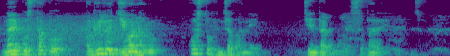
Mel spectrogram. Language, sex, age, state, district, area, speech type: Nepali, male, 60+, West Bengal, Kalimpong, rural, spontaneous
